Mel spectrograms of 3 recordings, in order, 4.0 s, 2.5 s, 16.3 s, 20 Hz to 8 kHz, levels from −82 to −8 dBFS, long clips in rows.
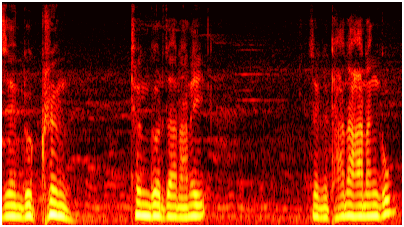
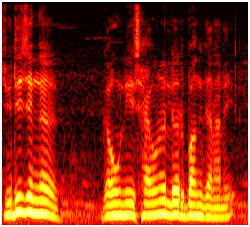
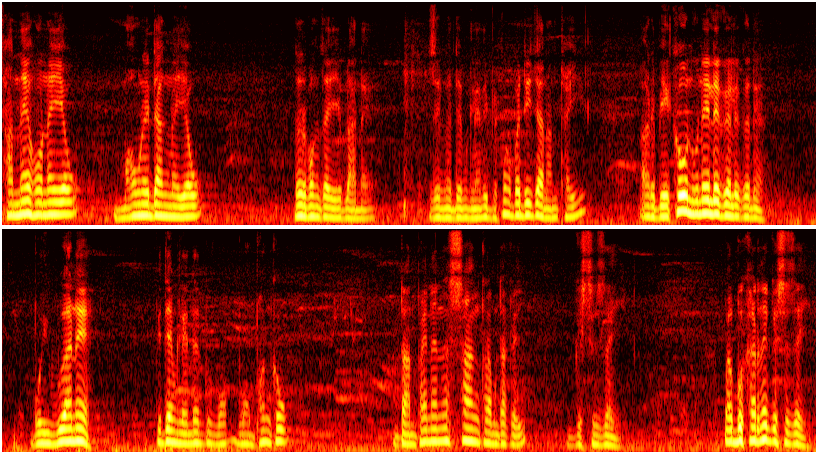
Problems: low volume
